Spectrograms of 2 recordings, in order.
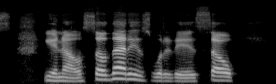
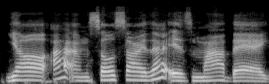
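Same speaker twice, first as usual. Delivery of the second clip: ordinary delivery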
